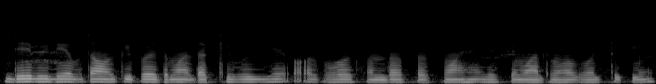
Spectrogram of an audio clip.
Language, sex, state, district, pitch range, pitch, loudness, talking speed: Hindi, male, Bihar, Gopalganj, 110-120 Hz, 115 Hz, -35 LUFS, 135 wpm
